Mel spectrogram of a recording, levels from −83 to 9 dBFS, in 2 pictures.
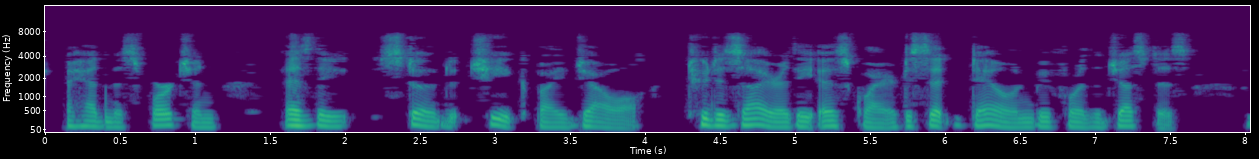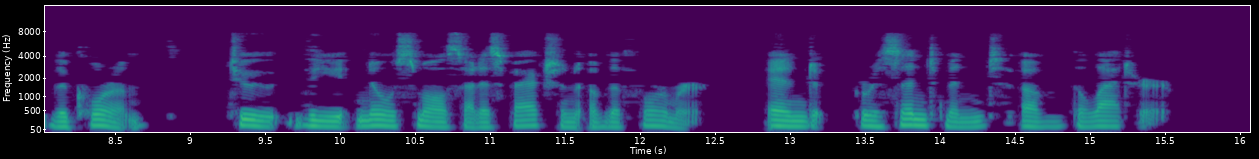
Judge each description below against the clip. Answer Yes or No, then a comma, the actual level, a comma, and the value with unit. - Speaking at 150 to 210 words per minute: No, slow, 135 wpm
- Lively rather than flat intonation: No, average, 3.6 semitones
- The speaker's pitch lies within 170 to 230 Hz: No, low, 115 Hz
